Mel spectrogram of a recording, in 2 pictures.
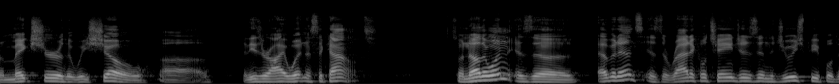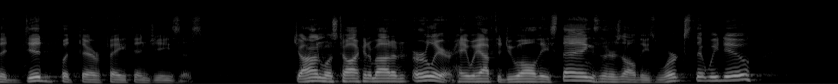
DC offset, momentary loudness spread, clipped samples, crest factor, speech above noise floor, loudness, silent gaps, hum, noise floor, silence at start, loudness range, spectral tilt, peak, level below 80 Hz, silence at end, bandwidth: under 0.1%; 13 LU; under 0.1%; 24 dB; 38 dB; -36 LUFS; none; none; -74 dBFS; 0 s; 6 LU; -5 dB/octave; -14 dBFS; under -90 dBFS; 0.85 s; 17.5 kHz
